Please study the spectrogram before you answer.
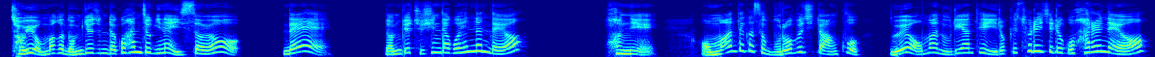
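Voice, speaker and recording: Woman voicing a bratty young sister-in-law, mocking, snippy, high voice, faint music behind. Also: no room sound, clean studio sound. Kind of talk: audio drama narration.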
